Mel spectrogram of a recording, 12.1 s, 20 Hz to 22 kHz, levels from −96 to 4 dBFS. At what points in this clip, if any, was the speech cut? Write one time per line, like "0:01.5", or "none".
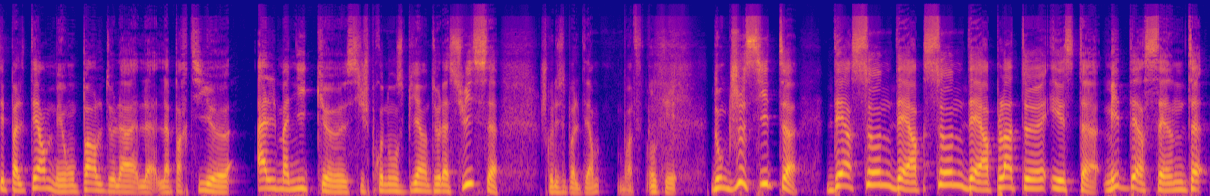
0:09.2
